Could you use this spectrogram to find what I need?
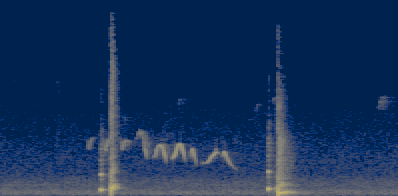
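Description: A hand slaps a bald head with a sharp swish.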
